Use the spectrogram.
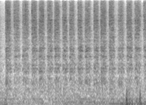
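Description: Sandpaper rubbing varnish off a violin in quick, steady back-and-forth strokes, a close, dry scratchy hiss pulsing evenly with no voices.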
